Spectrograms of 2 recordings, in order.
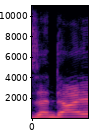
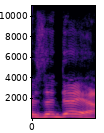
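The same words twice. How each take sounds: First: Zendaya said zen-DIE-uh. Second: Zendaya said zen-DAY-uh. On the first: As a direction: rhyme the middle of Zendaya with "die". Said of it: "don't know if it's [name] or". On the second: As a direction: rhyme the middle of Zendaya with "day". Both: Shown as a demonstration.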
